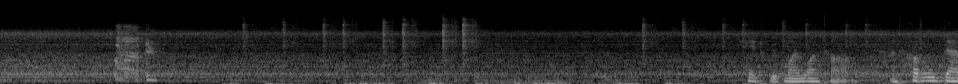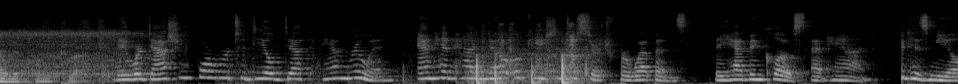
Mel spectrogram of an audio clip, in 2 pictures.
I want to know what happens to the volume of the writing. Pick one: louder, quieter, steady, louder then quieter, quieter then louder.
louder.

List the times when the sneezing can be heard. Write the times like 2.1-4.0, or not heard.
1.1-1.6.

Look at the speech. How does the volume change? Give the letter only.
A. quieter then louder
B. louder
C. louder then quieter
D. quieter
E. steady
E.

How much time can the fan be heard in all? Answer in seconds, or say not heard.
11 s.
